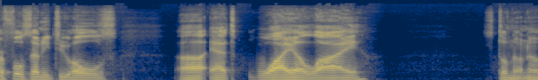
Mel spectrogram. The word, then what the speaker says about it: Wailea: I still think it's Waylay. – No, it's not. – That's how it's spelled. – Waylay.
